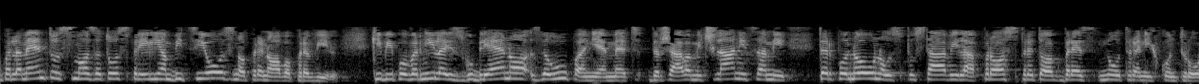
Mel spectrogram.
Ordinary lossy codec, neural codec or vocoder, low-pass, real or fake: MP3, 24 kbps; none; 7.2 kHz; real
